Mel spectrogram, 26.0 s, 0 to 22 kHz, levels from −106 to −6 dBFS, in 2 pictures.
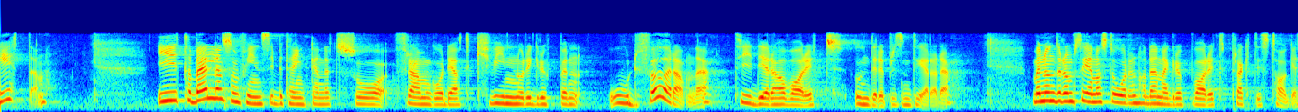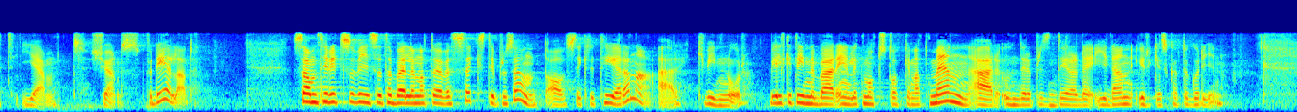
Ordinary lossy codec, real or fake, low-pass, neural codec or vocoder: none; real; 7.2 kHz; none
